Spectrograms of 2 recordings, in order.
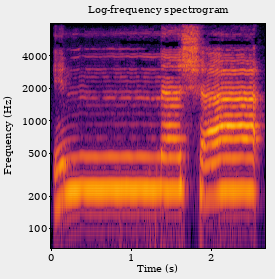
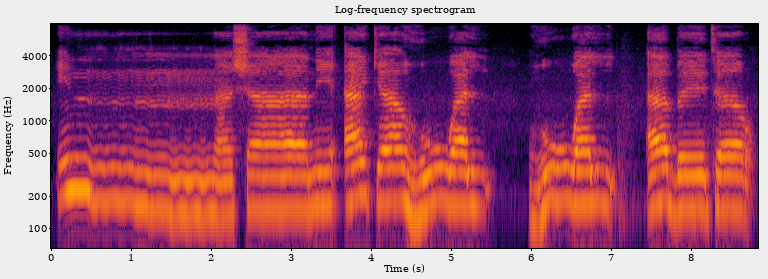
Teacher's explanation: So the sha here has a med. And it's gonna be elongated for 2 seconds.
